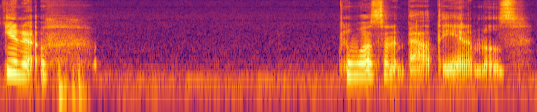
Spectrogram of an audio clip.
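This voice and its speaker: A crying, blubbering woman in an emotional confessional monologue, halting and sighing, her voice creaky and breaking into whispers.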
